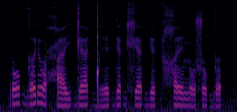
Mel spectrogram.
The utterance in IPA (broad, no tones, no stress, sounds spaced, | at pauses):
ɾ o ɡ ə ɾʲ o ħ æ j ɡʲ æ ɡ͡ǃ e ɡ ɾʲ æ ɡ xʲ æ ɡ ɾʲ ɛ ɡ χ e n o s o ɡ ə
